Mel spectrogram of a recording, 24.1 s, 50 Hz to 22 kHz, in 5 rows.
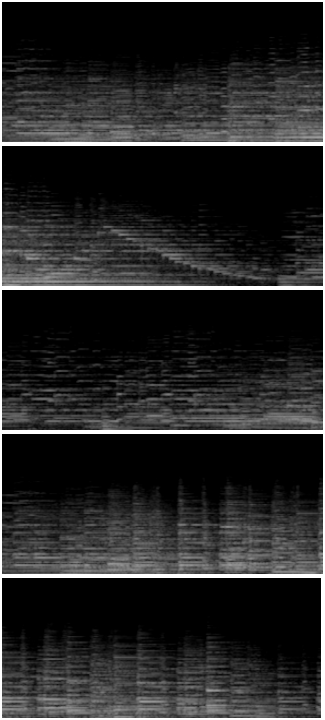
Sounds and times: Violin, fiddle: 0:00.0 - 0:07.2, 0:09.0 - 0:24.0
Cello: 0:00.0 - 0:24.0.

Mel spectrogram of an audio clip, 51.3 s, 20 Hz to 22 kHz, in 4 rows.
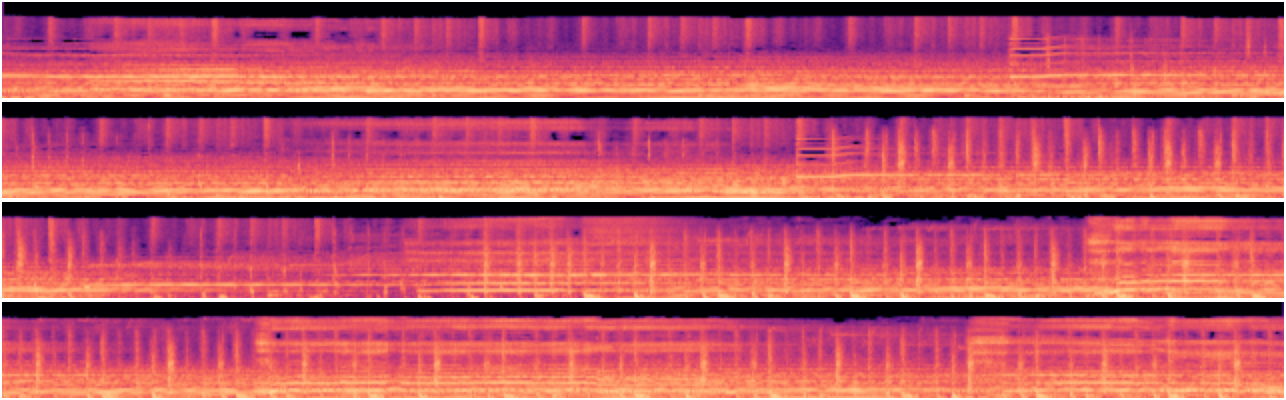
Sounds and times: Trance music: 0:00.0 - 0:51.2.

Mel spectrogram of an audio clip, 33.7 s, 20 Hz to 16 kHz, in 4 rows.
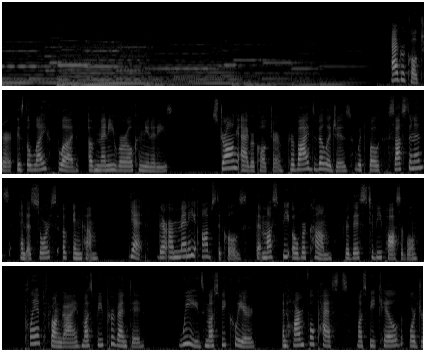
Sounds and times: Speech: 0:07.8 - 0:11.9, 0:12.7 - 0:25.2, 0:25.8 - 0:28.2, 0:28.9 - 0:33.7.

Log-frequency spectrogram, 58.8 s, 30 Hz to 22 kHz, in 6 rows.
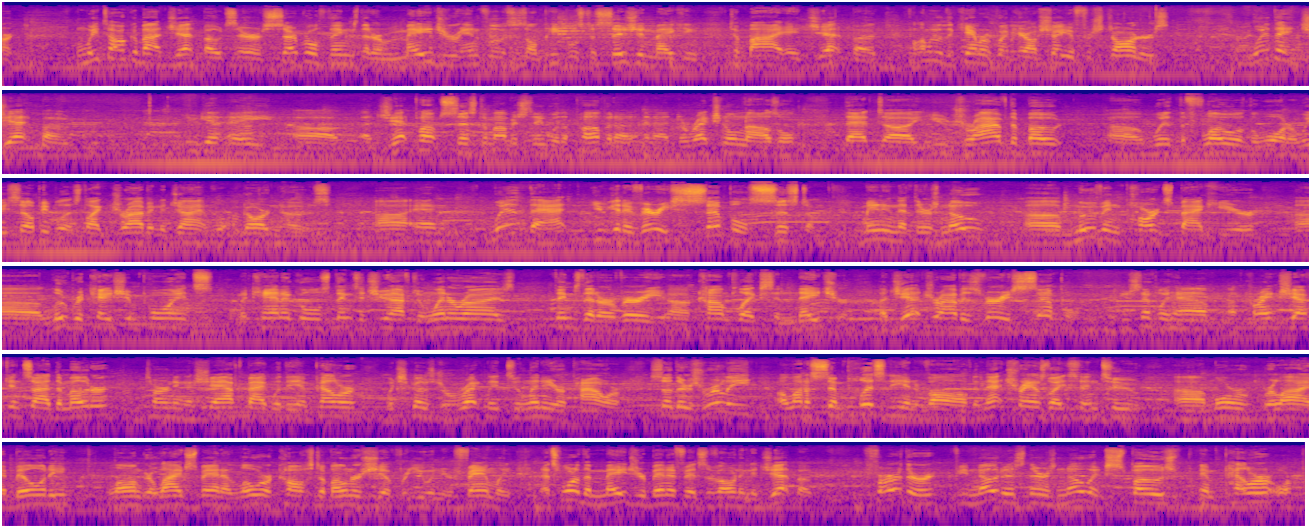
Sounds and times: Speech: 0:00.0 - 0:58.7.

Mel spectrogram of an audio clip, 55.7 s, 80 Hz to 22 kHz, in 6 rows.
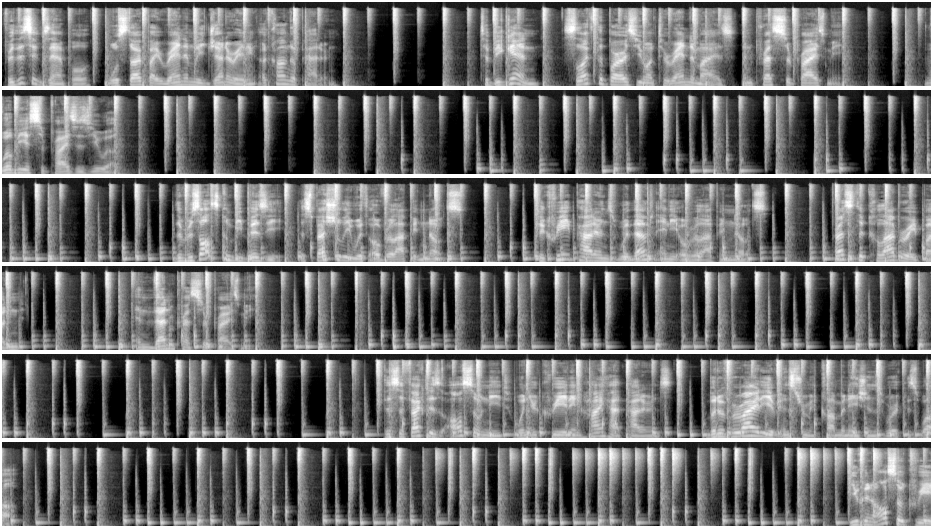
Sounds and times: Speech: 0:00.0 - 0:03.4, 0:04.8 - 0:08.5, 0:09.2 - 0:10.5, 0:20.3 - 0:23.2, 0:23.9 - 0:26.2, 0:26.9 - 0:28.1, 0:29.2 - 0:30.4, 0:41.0 - 0:46.6, 0:54.9 - 0:55.7
Music: 0:00.0 - 0:55.7.

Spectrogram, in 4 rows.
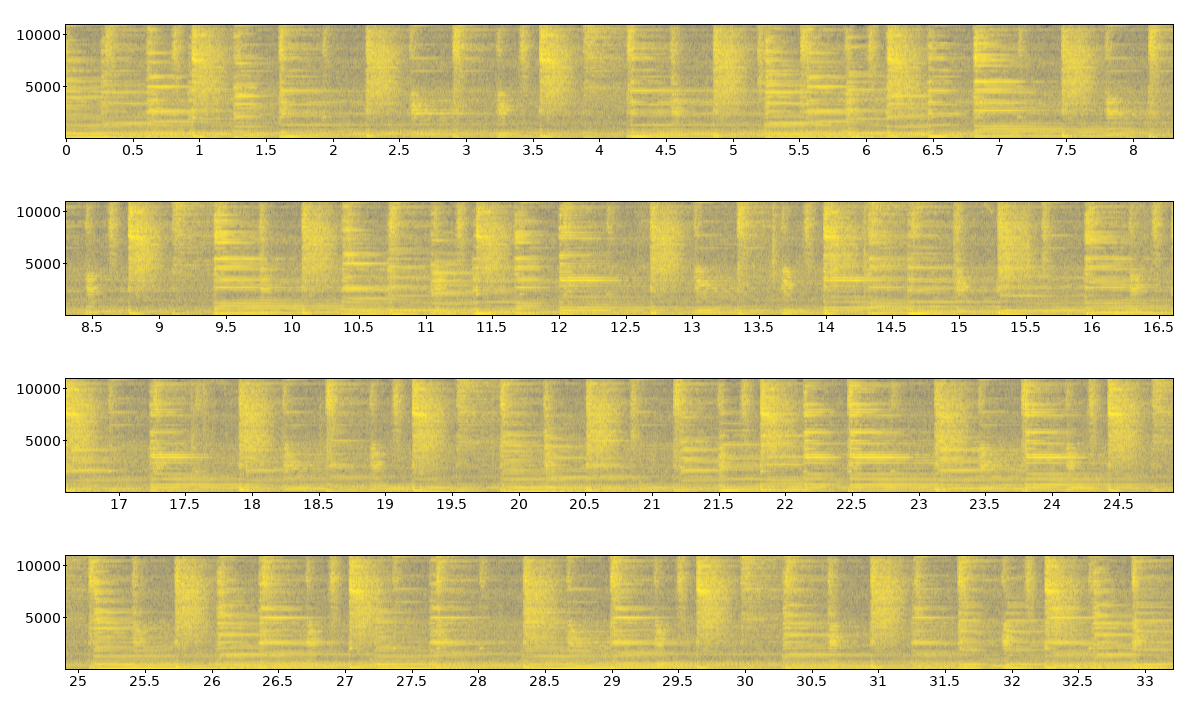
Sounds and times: Sad music: 0:00.0 - 0:33.2.

